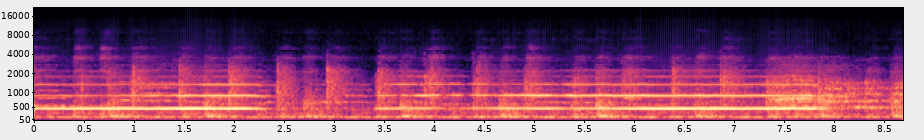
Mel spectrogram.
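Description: Conch shell blown in two long, steady blasts, the first breaking off about two seconds in and the second starting a second later and stopping near the end, over a steady beat of percussion strikes about two a second. The conch is sounded as the temple altar curtains open for worship.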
